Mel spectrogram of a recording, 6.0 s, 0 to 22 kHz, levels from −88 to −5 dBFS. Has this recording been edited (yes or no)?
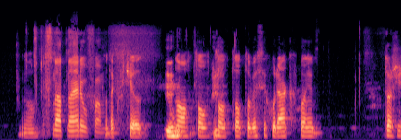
no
